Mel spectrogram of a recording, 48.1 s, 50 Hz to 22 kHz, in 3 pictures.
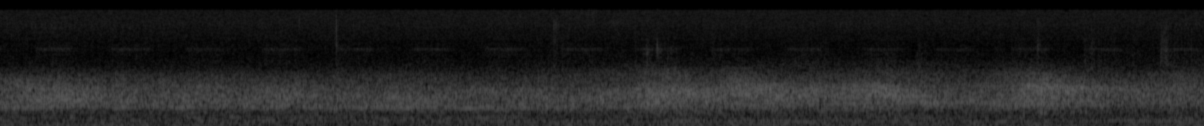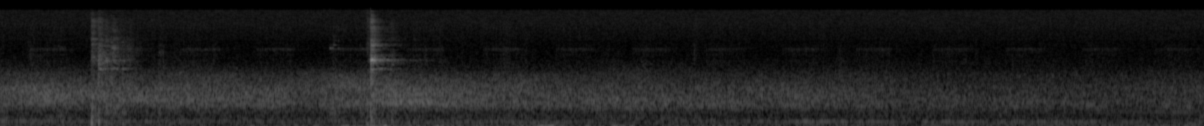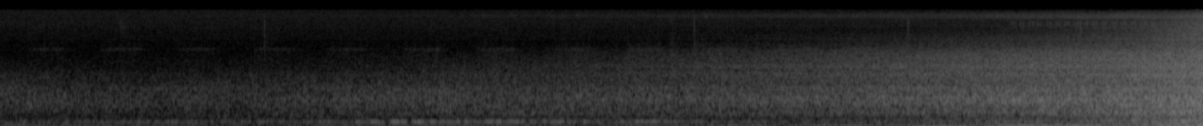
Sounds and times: passing by cargo-train 0.0 - 48.1

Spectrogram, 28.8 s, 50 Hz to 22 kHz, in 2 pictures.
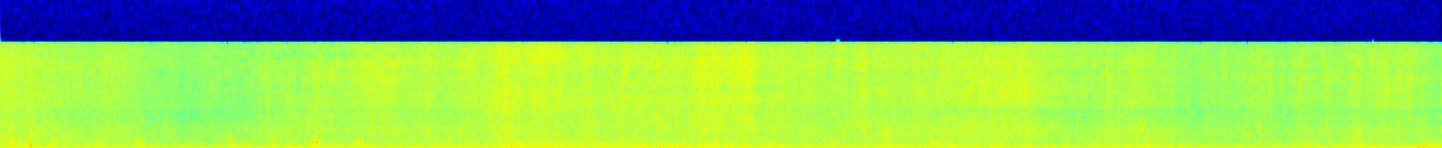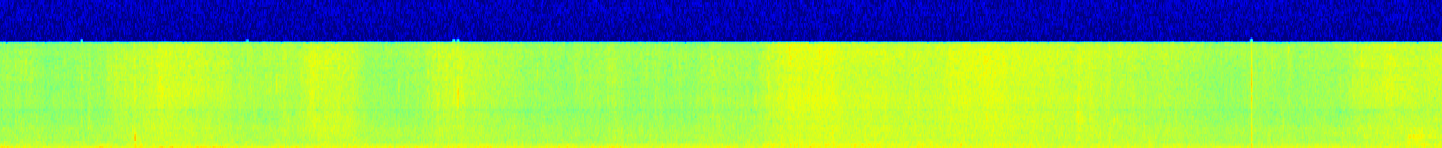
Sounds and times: sea lions 0.0 - 11.5
seashore 0.0 - 28.8
sea lions 27.4 - 28.8
sea gulls 28.1 - 28.8

